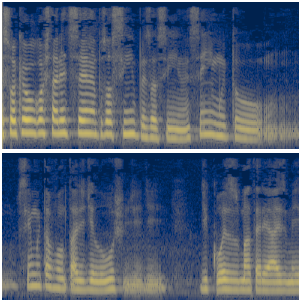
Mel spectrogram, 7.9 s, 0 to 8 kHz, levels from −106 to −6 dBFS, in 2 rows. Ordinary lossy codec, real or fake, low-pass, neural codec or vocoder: MP3, 32 kbps; real; 7.2 kHz; none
